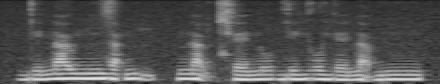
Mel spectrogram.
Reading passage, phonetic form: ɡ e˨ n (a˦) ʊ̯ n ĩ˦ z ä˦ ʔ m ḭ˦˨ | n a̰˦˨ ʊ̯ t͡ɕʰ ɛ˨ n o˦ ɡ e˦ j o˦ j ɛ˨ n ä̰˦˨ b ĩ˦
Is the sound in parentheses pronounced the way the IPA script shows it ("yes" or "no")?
yes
